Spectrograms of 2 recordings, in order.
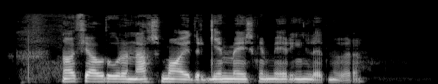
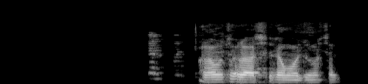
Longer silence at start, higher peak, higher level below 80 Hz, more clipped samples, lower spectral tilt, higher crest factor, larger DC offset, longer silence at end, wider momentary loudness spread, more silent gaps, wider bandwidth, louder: second, 0.25 s vs 1.5 s; about the same, 0 dBFS vs -2 dBFS; about the same, -62 dBFS vs -64 dBFS; neither; about the same, -6 dB/octave vs -6 dB/octave; about the same, 16 dB vs 20 dB; neither; first, 0.75 s vs 0.3 s; second, 10 LU vs 22 LU; second, none vs 1.87-1.92 s; first, 11.5 kHz vs 7.4 kHz; about the same, -16 LUFS vs -18 LUFS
